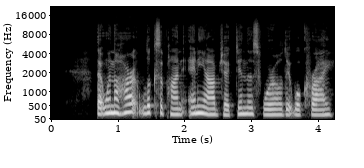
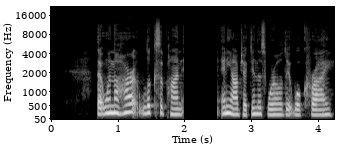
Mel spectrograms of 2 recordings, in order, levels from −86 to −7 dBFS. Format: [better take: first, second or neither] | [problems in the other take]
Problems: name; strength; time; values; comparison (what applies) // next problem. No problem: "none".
first | audio freezing; at 2 s for 0.5 s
